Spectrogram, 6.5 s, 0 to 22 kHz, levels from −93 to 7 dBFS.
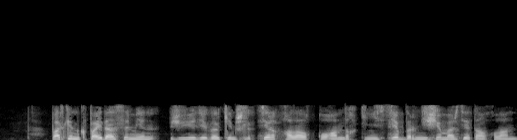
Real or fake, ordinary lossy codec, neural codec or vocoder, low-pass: fake; AAC, 24 kbps; autoencoder, 48 kHz, 128 numbers a frame, DAC-VAE, trained on Japanese speech; 5.4 kHz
